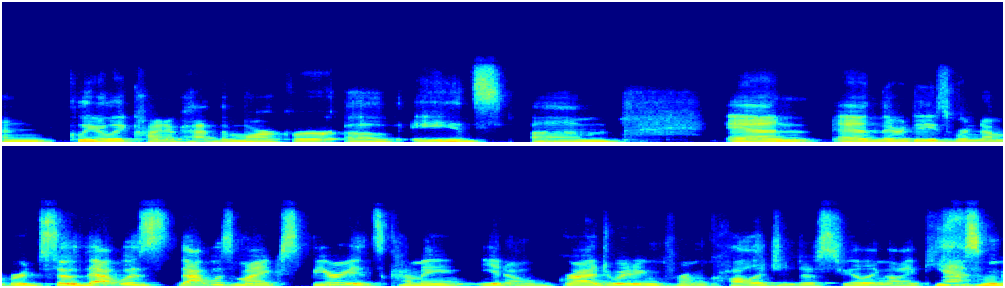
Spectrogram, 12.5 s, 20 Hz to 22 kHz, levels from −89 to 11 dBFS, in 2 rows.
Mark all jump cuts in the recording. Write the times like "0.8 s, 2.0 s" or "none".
none

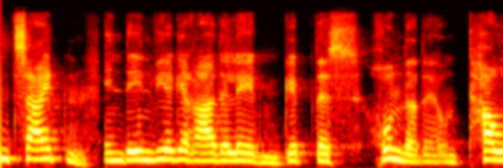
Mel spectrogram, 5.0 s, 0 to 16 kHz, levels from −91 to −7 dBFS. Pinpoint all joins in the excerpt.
1.0 s

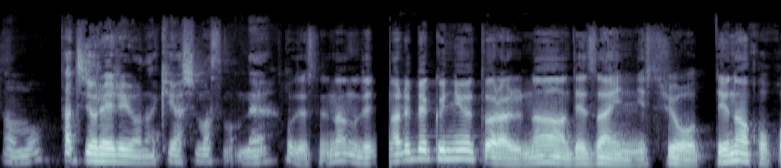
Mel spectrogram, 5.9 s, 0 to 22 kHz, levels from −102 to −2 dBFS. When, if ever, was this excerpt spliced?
2.1 s

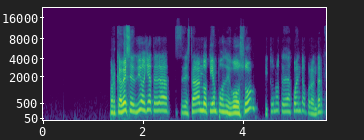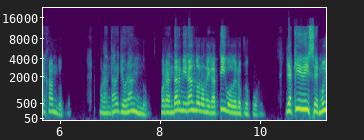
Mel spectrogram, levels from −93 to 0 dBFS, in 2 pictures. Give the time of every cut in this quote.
4.4 s, 7.9 s

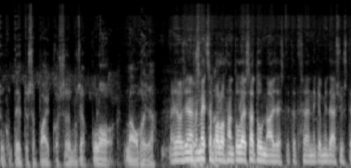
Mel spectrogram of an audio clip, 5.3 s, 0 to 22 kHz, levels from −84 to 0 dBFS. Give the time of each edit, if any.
1.8 s

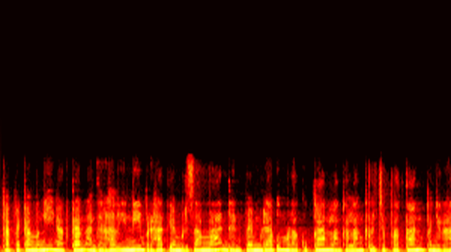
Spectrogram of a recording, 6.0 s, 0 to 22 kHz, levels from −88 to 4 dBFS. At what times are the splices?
1.9 s, 3.7 s, 4.9 s

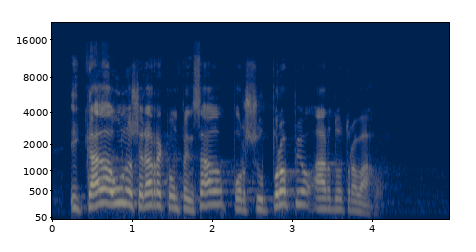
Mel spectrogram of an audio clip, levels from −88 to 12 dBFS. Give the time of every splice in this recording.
none

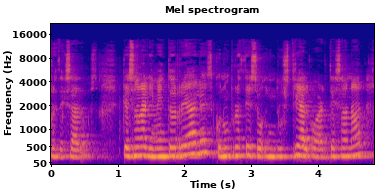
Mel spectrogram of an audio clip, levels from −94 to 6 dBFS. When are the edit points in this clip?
none

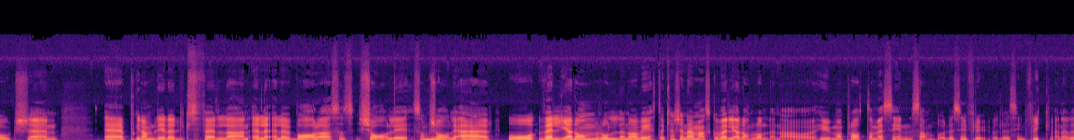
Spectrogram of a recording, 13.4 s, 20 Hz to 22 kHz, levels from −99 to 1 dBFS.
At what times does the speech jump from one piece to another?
6.2 s

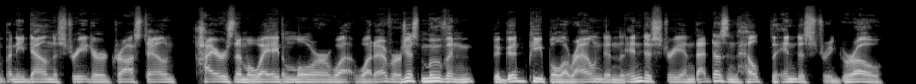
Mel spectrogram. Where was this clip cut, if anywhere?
1.8 s, 2.8 s, 4.0 s, 6.2 s

